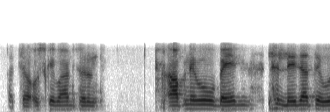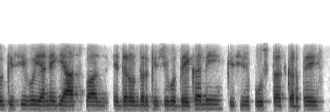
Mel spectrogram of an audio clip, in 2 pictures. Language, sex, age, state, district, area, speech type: Hindi, male, 18-30, Rajasthan, Karauli, rural, conversation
